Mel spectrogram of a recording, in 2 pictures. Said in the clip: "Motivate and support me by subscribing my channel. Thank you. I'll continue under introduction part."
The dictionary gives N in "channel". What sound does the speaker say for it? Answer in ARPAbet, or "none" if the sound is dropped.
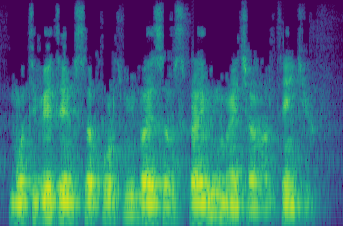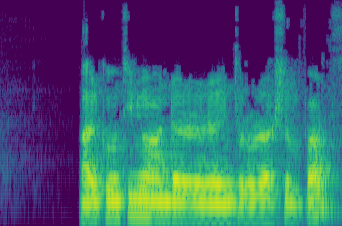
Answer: L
